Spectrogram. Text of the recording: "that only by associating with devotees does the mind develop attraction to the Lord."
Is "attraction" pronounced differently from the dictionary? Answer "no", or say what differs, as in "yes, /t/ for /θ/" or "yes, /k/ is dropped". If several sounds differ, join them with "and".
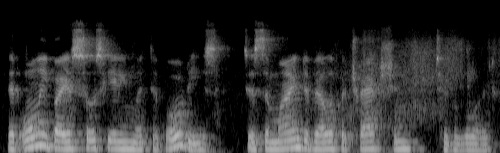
no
